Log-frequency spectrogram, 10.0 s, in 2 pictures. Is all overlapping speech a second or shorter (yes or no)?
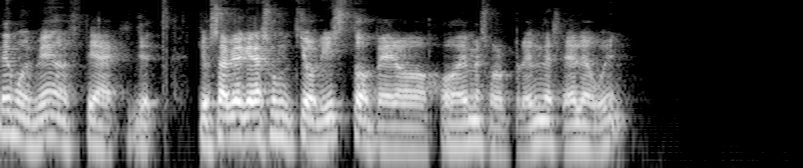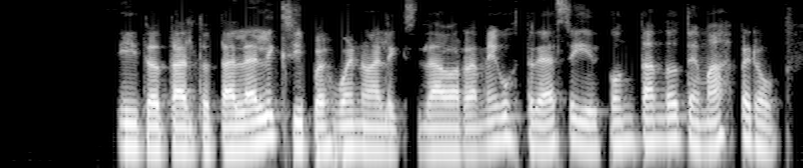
yes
